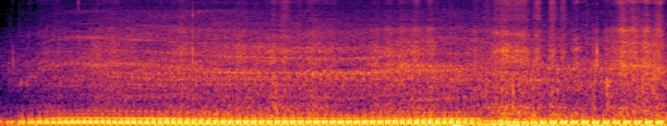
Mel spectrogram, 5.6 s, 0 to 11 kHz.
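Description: A 2021 Triumph Bonneville T100 motorcycle engine runs loud and close while riding, a steady low throbbing drone that eases briefly and picks back up, with no voices.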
